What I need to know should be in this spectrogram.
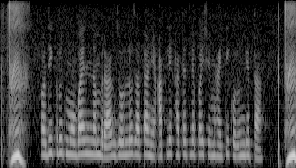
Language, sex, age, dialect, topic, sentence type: Marathi, female, 60-100, Southern Konkan, banking, statement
